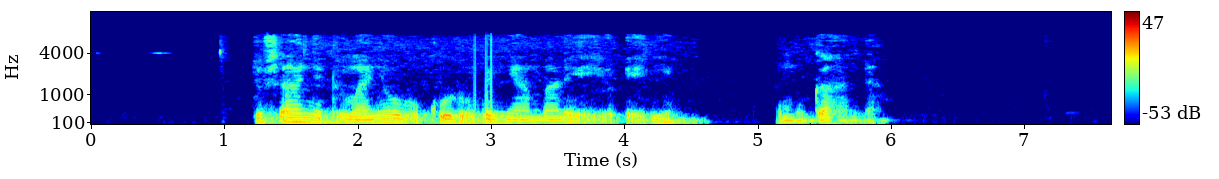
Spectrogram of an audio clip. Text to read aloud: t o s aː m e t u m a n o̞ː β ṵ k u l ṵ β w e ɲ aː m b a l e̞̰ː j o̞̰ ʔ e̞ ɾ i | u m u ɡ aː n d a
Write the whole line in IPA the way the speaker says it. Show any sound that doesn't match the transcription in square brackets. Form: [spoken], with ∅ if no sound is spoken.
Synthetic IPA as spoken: t [u] s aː [ɲ] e t u m a [ɲ] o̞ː β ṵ k u l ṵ β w e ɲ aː m b a l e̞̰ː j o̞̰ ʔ e̞ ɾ i | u m u ɡ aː n d a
